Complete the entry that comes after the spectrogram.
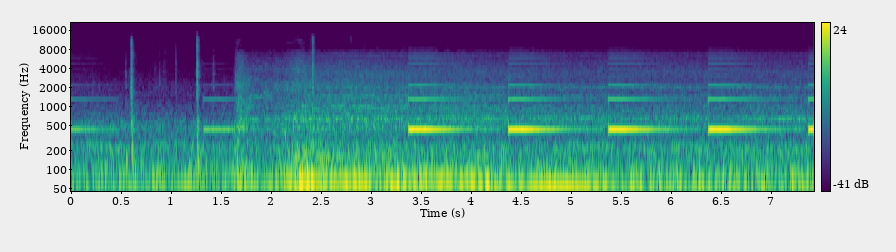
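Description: Mercedes-Benz GL450 V8 idling just after starting, with its new crankshaft and camshaft sensors fitted. Two sharp clicks come in the first second or so, and from about halfway in a warning chime sounds about once a second over the engine.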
